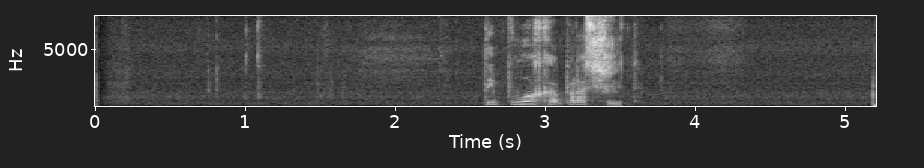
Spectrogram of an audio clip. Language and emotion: Russian, angry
